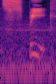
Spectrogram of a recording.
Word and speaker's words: Speick: Next shave was the Speick, right, Husk?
